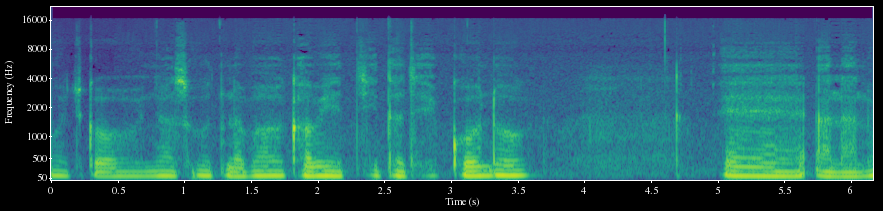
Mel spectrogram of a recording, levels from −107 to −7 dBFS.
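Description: From 0.3 s to 1.85 s the level climbs steadily by about 6 dB, the sign of automatic gain rising. The gain control judged the incoming speech too quiet and raised its gain over roughly a second and a half, so the talker and the room noise swell together rather than the voice alone getting louder. The result is a slow fade-up that lifts the background along with the speech.

From 2.59 s to 6.09 s there are periodic USB or driver dropouts: brief losses repeating every 0.5 s, about seven in all. Each gap is around a millisecond, and the missing audio is skipped rather than replaced with silence, so the waveform jumps abruptly across the gap. This points to a background task stalling the USB bus or audio driver at a fixed interval. It is heard as a regular ticking that sounds only while speech is present.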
